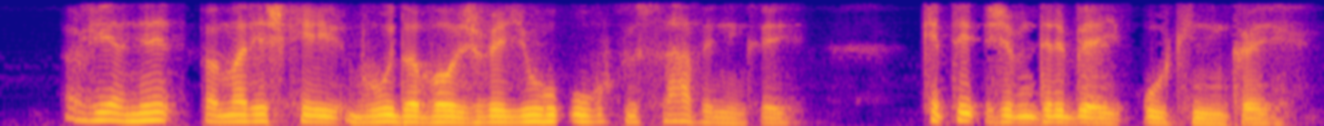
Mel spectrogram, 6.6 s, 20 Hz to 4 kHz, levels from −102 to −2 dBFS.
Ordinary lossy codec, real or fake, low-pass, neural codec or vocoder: AAC, 24 kbps; fake; 3.6 kHz; codec, 16 kHz in and 24 kHz out, 0.8 kbps, FocalCodec, streaming, 65536 codes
